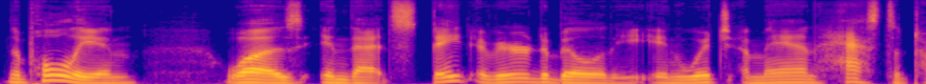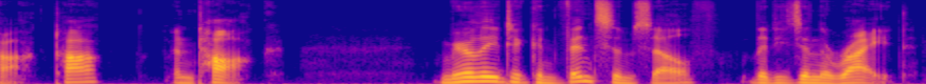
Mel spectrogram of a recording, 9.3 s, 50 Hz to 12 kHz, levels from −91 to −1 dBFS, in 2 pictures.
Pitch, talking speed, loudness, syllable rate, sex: 130 Hz, 175 wpm, -20 LUFS, 5.3 syllables/s, male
